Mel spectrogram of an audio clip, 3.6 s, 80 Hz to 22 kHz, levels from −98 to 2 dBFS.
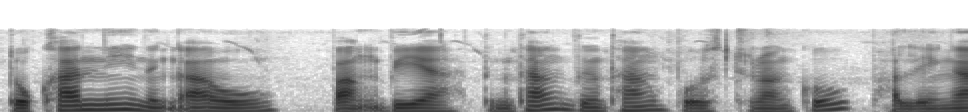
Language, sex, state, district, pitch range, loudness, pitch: Garo, male, Meghalaya, South Garo Hills, 110-155 Hz, -21 LUFS, 125 Hz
